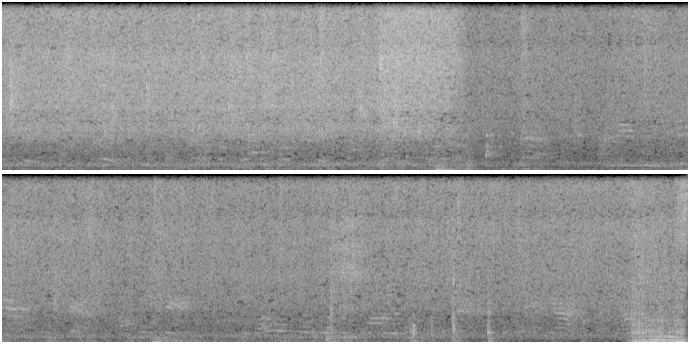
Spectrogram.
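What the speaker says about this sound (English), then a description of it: "Let's do this lime and rinse." Tap water runs steadily into a kitchen sink as a lime is rinsed, then the flow stops midway, leaving a few faint handling clicks before another burst of noise at the end.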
